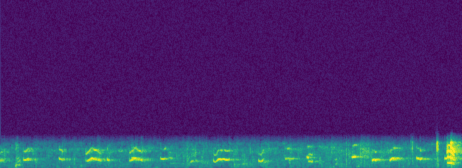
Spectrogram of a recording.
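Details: Four-week-old Shih Tzu puppies from a litter, heard quietly: soft, high squeaky whines and short rising-falling chirps, irregularly repeated, with a louder squeal at the end.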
